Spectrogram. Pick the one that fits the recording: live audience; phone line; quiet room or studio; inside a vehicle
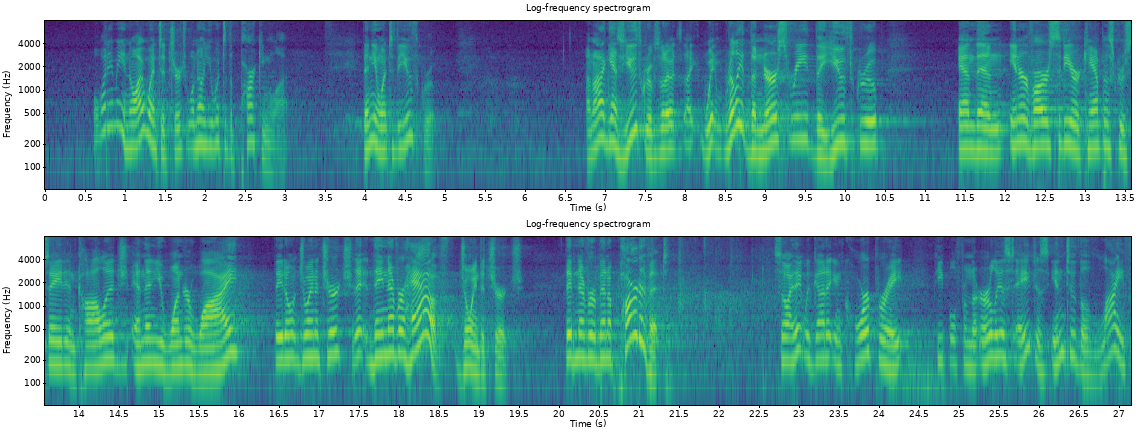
live audience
